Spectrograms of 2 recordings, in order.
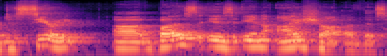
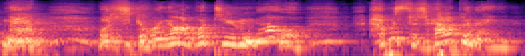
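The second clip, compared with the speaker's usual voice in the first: alarmed, higher and louder; terrified bystanders; 6 semitones higher, 5 dB louder than usual. Acted. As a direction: demand answers in a breathy panic. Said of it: "People are terrified".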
